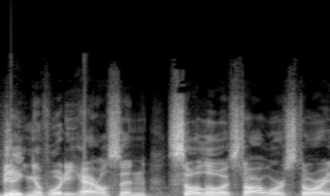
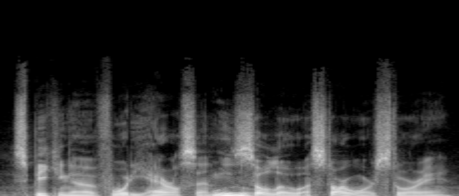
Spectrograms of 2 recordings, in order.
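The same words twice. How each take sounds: First: The phrase is said at a normal, quicker pace. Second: The phrase is said slowly in a deeper voice.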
